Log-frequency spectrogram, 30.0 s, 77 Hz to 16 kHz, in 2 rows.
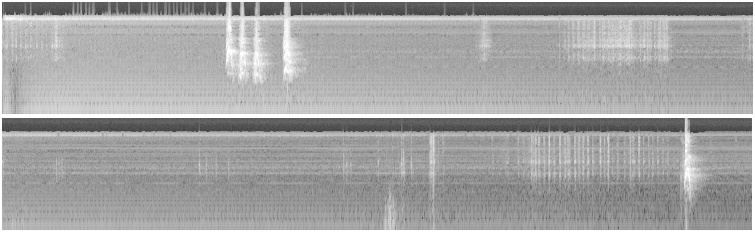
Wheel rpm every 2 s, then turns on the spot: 10, 0, 0, 0, 0, 10, 20, 0, 0, 0, 0, 0, 10, 10, 0.
none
